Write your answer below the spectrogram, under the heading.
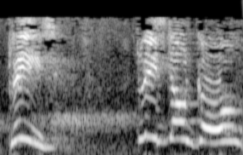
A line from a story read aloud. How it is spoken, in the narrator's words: he cried out after him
